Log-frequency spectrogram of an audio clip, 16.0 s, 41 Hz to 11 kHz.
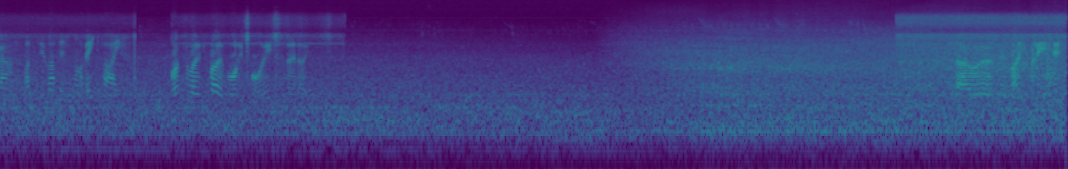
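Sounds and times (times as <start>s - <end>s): jet engines roaring: 0.0s - 5.2s, 9.0s - 16.0s.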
